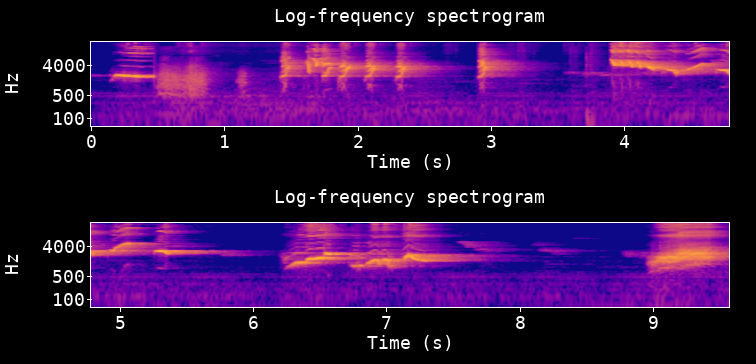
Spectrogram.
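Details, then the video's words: Murai, or shama, singing as tutor material for a cililin: a rich mix of rapid chip series, bright descending whistled runs and twisting warbled phrases, broken by short pauses, ending in a harsh burst. "SUARA MURAI"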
